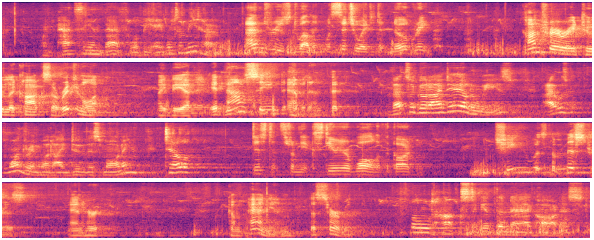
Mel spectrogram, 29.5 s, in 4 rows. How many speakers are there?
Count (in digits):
3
